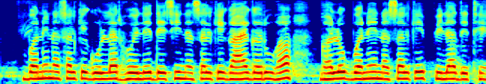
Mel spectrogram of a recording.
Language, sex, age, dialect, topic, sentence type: Chhattisgarhi, female, 18-24, Western/Budati/Khatahi, agriculture, statement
